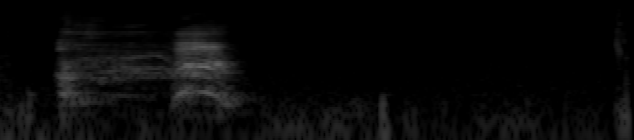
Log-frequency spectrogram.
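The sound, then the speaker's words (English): A person clears their throat and then gives a short, harsh cough, both within about a second, followed by quiet room tone with faint small noises. “I'm going to cough here in a second.”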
